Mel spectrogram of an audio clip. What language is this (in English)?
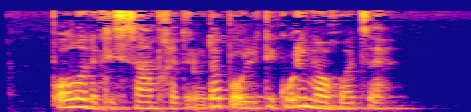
Georgian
